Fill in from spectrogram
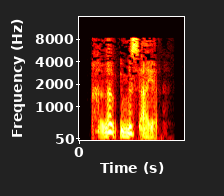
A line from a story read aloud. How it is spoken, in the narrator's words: groaned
